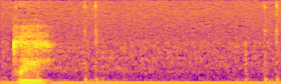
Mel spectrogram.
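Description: One spoken syllable at the start, then a few faint clicks at a computer, over a steady low hum.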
